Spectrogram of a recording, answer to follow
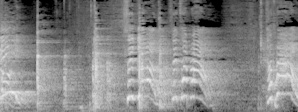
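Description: Ceramic plates knocking and scraping against a marble countertop as the plates are cleaned off by hand in a hurry, with a few sharp clacks in the first two seconds.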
